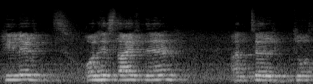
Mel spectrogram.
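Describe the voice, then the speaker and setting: A man speaks at a moderate pace with an Arabic accent. Audible room echo and noticeable background noise are present. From Gaza Strip, Palestine. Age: 20s. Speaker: student speaker. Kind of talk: public talk. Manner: halting.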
